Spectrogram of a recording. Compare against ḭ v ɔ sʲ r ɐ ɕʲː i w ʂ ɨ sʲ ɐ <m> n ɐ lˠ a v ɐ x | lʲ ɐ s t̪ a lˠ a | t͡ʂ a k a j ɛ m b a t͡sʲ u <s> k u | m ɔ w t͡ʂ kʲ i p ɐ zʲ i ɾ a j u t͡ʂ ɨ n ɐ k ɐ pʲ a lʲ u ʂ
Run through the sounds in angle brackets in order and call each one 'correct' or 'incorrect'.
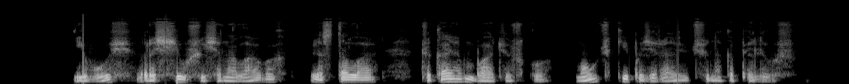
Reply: incorrect, incorrect

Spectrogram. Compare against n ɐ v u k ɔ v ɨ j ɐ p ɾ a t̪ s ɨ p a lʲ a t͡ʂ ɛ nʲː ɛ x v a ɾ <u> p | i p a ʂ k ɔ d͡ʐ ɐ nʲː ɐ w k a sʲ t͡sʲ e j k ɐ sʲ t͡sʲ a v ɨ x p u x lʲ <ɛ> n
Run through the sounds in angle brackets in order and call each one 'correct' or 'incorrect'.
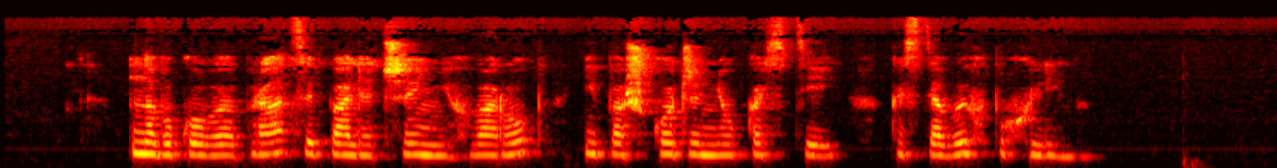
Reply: incorrect, incorrect

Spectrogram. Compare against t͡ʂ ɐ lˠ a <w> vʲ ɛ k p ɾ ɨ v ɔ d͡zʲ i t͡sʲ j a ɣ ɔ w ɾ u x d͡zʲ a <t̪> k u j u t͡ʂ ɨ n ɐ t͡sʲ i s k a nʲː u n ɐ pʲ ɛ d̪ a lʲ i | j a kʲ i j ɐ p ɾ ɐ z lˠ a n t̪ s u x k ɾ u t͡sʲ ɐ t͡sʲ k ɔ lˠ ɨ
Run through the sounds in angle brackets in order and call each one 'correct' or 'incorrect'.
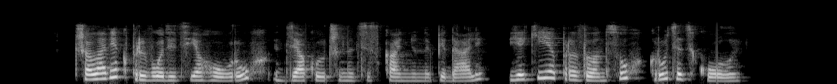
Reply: incorrect, incorrect

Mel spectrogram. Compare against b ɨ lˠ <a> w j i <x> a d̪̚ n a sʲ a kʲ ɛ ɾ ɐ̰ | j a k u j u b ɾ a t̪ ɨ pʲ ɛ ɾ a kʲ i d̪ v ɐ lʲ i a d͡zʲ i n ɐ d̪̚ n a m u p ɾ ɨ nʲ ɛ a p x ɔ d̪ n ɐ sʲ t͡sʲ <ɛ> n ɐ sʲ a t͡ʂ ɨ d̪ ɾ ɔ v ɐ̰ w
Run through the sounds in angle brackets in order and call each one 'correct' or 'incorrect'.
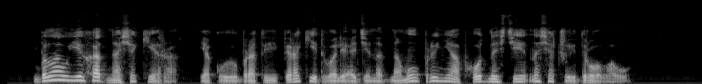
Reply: correct, correct, incorrect

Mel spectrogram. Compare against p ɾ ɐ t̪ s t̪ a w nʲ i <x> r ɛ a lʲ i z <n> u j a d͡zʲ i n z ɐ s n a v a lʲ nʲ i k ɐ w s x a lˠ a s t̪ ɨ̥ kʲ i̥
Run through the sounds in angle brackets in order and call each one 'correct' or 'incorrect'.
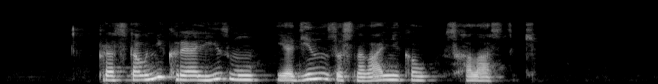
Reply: incorrect, incorrect

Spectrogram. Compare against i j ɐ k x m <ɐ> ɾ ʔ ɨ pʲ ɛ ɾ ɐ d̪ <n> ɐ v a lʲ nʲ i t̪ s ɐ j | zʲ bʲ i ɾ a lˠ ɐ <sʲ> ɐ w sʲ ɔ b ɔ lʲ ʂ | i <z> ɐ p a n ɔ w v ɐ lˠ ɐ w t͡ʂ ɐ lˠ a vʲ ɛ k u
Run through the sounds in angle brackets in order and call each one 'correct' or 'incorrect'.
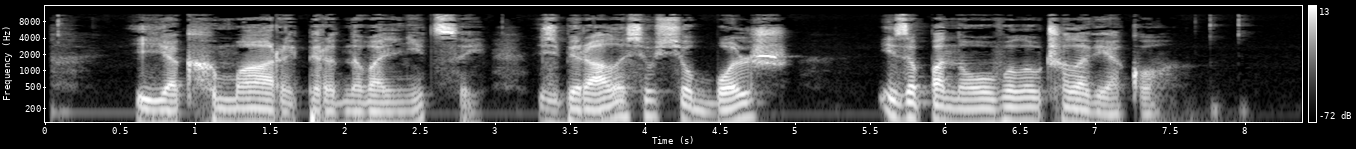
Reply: incorrect, correct, correct, correct

